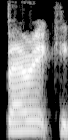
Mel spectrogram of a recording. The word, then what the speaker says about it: Berwick: Berwick, again, we don't pronounce the W.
